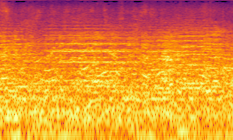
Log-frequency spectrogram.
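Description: A crowd of people talking at once: a loud, continuous babble of many overlapping voices.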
